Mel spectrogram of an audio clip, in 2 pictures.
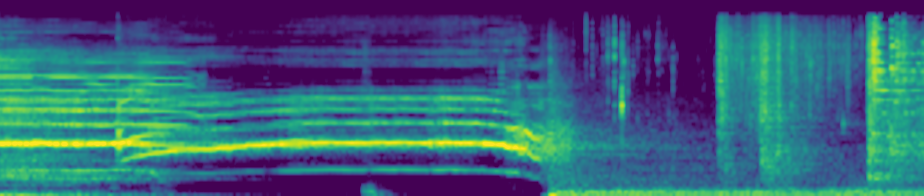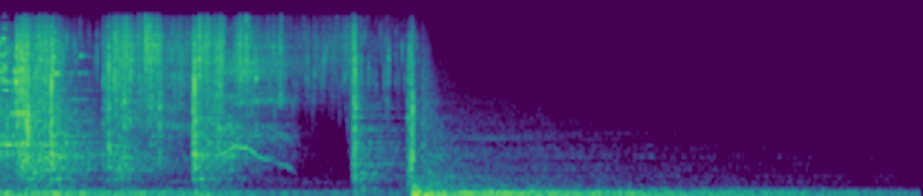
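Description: A long, high scream held steady for about five seconds, cut off by a sudden rumbling blast. Shattering and a string of crashes and thuds follow, with one last heavy thud before the sound fades away.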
